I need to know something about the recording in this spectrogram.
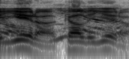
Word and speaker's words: gyro: And I was talking to you, all I know about Greek food is the gyro, but you pronounce it differently. Gyro. It's called a gyro.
